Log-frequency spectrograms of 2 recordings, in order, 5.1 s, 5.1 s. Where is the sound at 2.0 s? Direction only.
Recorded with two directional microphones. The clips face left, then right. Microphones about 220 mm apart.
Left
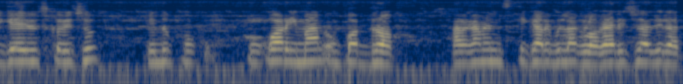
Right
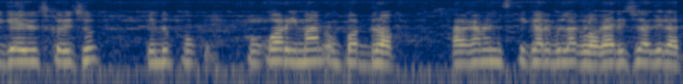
40° right (ahead or behind).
